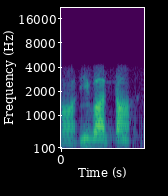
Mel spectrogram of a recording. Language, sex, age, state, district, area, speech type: Maithili, male, 18-30, Bihar, Darbhanga, rural, conversation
